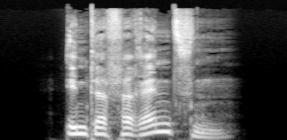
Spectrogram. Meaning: plural of Interferenz
- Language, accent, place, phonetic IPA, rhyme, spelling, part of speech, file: German, Germany, Berlin, [ɪntɐfeˈʁɛnt͡sn̩], -ɛnt͡sn̩, Interferenzen, noun, De-Interferenzen.ogg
